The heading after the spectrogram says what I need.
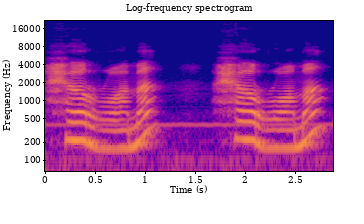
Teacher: ح کو واضح کرنا ہے، را کو پر پڑھنا ہے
